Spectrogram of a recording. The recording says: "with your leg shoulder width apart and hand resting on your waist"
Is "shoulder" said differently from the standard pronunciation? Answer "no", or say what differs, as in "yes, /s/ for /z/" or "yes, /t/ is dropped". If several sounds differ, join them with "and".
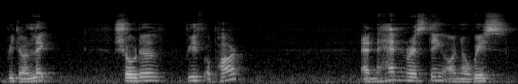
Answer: yes, /l/ is dropped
